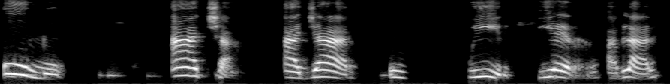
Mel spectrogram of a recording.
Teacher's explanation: es el mantenimiento de la H aspirada, pronunciada como J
